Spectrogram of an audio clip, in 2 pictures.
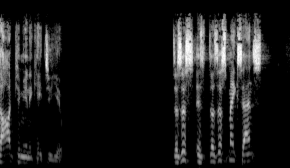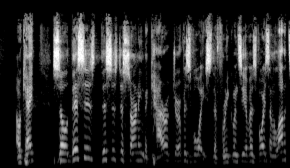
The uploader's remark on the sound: a powerful message spoken at our Voice of Freedom Prophetic Conference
